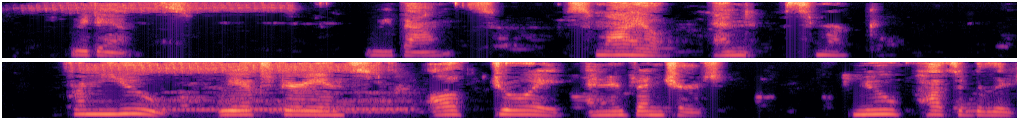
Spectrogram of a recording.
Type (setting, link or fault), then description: fault, sounds in the background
